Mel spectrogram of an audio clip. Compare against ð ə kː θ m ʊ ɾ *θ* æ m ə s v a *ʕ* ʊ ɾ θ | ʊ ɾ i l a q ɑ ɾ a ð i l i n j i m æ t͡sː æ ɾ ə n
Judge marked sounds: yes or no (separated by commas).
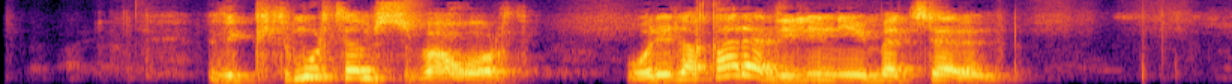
yes, no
